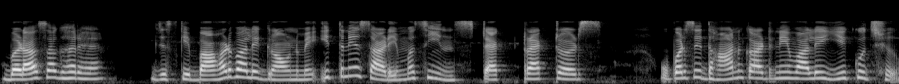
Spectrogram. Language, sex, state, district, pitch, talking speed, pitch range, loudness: Hindi, female, Bihar, West Champaran, 265 Hz, 135 wpm, 230-290 Hz, -16 LUFS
